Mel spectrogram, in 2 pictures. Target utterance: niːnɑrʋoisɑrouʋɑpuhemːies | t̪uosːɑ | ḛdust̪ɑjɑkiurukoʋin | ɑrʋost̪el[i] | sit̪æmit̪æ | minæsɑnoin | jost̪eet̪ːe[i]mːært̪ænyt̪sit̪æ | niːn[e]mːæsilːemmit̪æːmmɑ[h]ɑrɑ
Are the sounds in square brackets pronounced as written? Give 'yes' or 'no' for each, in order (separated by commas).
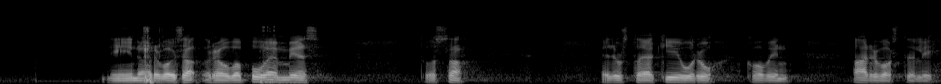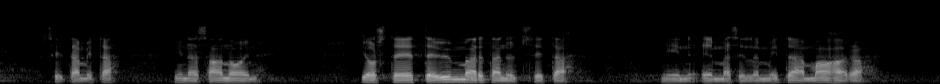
yes, no, yes, yes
